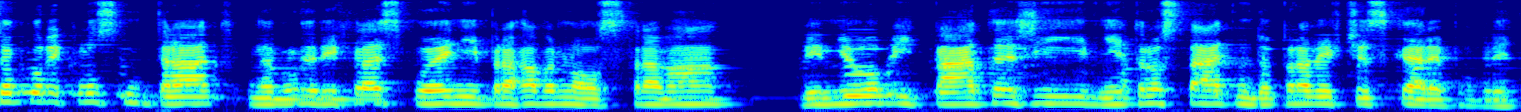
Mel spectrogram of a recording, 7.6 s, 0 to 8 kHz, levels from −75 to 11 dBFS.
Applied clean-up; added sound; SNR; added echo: neural mask model DeepFilterNet 3.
